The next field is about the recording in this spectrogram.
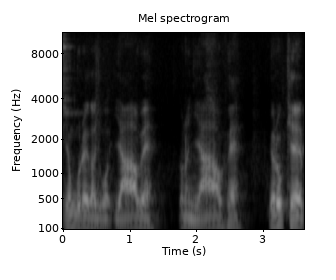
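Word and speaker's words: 야훼: 야외 하나님 요렇게도 왜냐하면 할렐루야 할 때 여호와를 찬양할 때 야가 있잖아요 그래서 이에 첫 요건은 야로 발음 될 것이다 라고 본 거예요 야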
